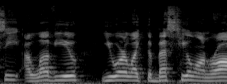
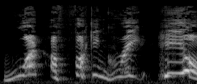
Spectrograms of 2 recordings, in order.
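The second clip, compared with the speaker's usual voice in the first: excited; 13 semitones higher, 7 dB louder, slower than usual. Real, not acted. Excited praise of heel.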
